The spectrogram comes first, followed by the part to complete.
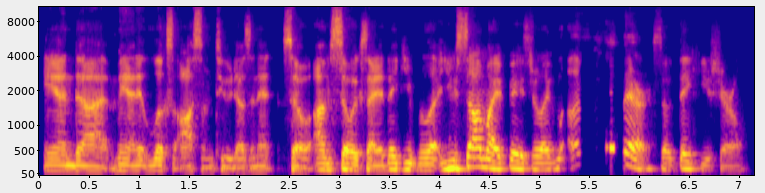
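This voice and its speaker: A man's voice: fairly low pitch, moderate pace. A man speaking as a business executive guest, giving an informal promotional talk in an enthusiastic, emphatic, conversational way.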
